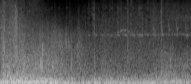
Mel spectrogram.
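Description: A Confringo spell explodes in Hogwarts Legacy with a deep, close boom that rolls off into a rumbling, fading tail over a couple of seconds.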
